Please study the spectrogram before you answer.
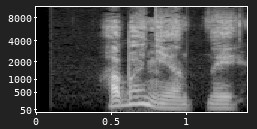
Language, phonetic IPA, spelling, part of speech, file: Russian, [ɐbɐˈnʲentnɨj], абонентный, adjective, Ru-абонентный.ogg
- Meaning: subscriber; subscriber's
